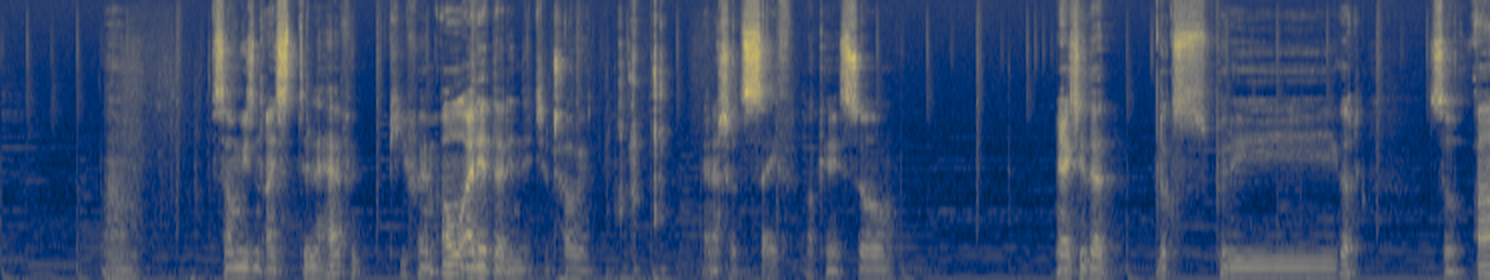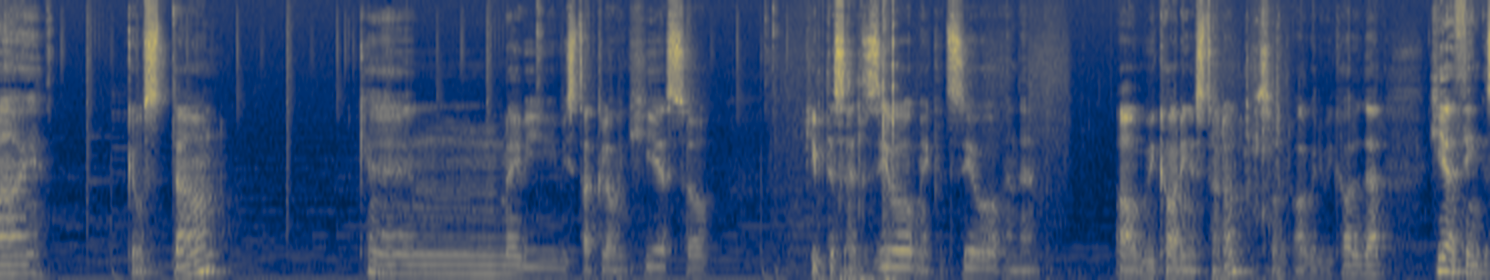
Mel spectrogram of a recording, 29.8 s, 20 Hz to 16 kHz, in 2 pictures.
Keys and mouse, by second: 6.2 ctrl+s, 15.3-20.3 drag, 22.6-25.4 drag.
